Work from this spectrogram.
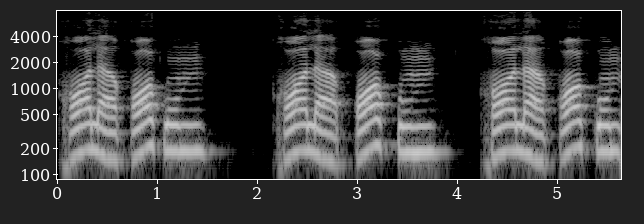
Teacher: खलक़कुम, अक्सर लोग इसे पढ़ देते हैं खालाकुम, खालाकुम नहीं, खलक़कुम। खौ को और कौफ को, इन दोनों को अच्छे से मोटा करके पढ़ेंगे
